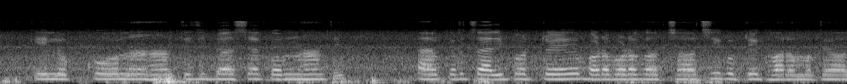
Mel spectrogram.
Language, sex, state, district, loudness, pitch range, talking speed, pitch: Odia, female, Odisha, Khordha, -19 LUFS, 225-245 Hz, 125 wpm, 235 Hz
